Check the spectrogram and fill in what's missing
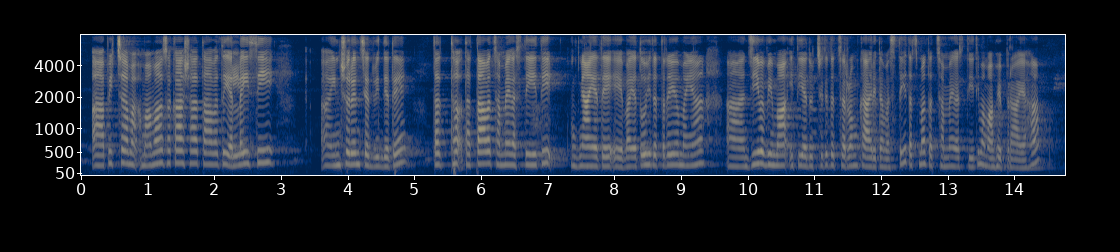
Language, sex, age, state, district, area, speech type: Sanskrit, female, 18-30, Karnataka, Dakshina Kannada, urban, spontaneous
